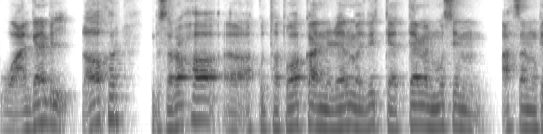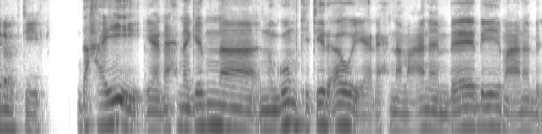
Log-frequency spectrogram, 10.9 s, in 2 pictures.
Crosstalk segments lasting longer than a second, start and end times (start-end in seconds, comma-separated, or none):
none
